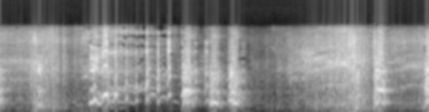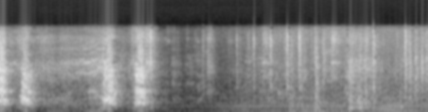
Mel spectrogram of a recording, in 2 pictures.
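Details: Pet Rottweiler playing with a car in the back, giving a run of harsh, loud barks in uneven bursts with short yips between, then a lower buzzing engine-like noise takes over near the end.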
